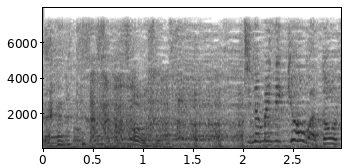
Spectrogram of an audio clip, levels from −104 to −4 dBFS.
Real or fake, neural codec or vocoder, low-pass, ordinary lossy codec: fake; codec, 16 kHz, 16 kbps, FreqCodec, larger model; 7.2 kHz; none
